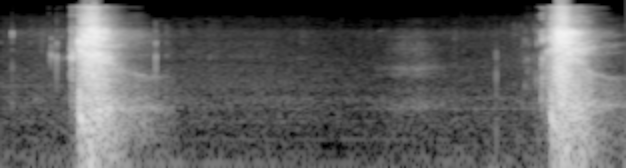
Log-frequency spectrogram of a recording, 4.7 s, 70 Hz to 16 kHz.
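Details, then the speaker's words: A female gives two loud, forceful sneezes about 3.5 seconds apart, each preceded by a short breath in, in a quiet room. She describes them as big. "Bless me. That was big."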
